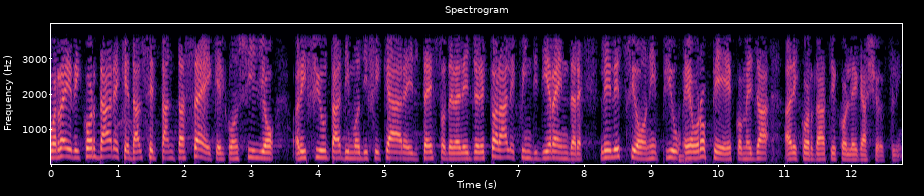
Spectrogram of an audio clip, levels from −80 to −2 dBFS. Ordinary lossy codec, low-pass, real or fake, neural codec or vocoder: none; 3.6 kHz; real; none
